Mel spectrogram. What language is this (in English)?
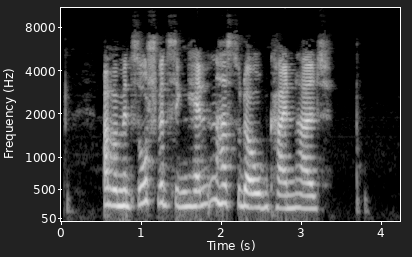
German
